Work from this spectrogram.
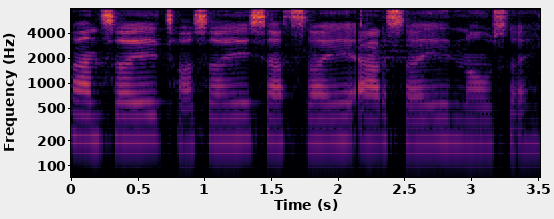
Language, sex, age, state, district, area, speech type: Nepali, female, 60+, West Bengal, Jalpaiguri, urban, spontaneous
